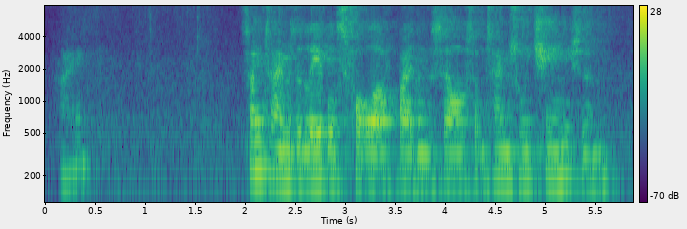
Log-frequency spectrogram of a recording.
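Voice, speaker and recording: Audible room echo follows a woman speaking at a moderate pace and a fairly low pitch. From Denmark. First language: Danish. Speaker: psychotherapist. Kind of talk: talk on spiritual teaching.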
